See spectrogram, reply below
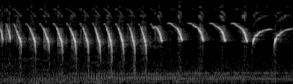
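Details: Canary singing as a master recording to prompt silent canaries to sing again: a series of loud, clear descending whistled sweeps repeated about seven times per second, slowing into longer up-and-down slurred notes near the end.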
